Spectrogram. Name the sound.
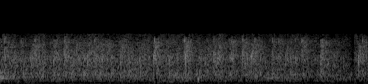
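audience applause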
